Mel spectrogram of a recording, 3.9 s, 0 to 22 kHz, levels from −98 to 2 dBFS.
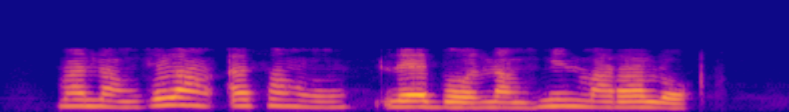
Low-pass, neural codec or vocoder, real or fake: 3.6 kHz; codec, 16 kHz, 4 kbps, FreqCodec, smaller model; fake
